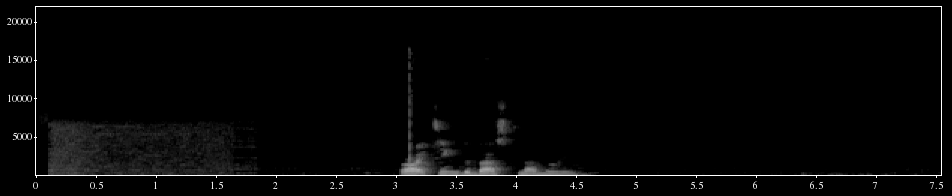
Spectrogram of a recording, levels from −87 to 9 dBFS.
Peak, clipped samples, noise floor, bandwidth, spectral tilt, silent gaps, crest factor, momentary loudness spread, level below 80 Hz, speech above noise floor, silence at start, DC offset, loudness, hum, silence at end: -18 dBFS; under 0.1%; -85 dBFS; 9 kHz; -5 dB/octave; none; 24 dB; 25 LU; under -90 dBFS; 51 dB; 0.1 s; under 0.1%; -35 LUFS; none; 3.05 s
